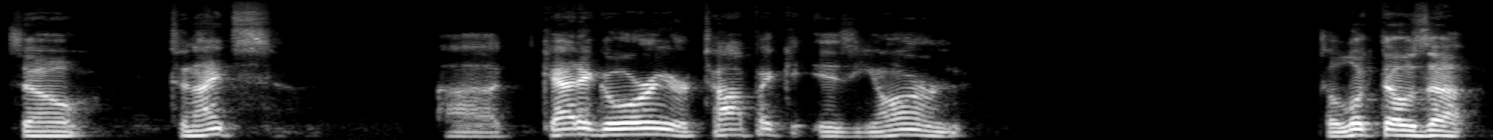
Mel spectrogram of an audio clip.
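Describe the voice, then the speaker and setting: A man's voice: medium pitch, slow, creaky, long pauses, a bit bright. An American man hosting a casual livestream, rambling along as he reads and answers viewers' comments aloud. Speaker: livestream host.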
